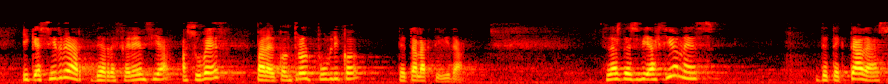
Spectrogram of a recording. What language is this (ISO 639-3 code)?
spa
